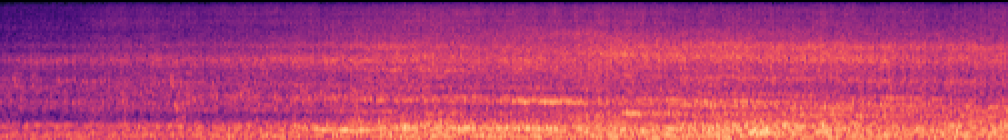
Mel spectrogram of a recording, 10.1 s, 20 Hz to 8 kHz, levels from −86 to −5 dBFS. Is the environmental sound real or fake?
fake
